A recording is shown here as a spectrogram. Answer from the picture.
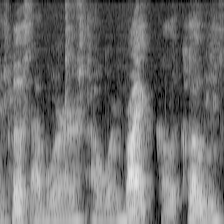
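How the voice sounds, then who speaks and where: A somewhat breathy voice moves at a fairly slow pace. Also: man. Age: 60s. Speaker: motorcycle vlogger. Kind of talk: casual monologue. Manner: halting.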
